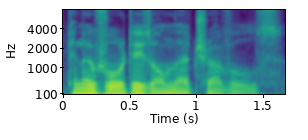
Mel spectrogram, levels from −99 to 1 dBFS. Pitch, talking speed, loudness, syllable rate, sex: 100 Hz, 145 wpm, -15 LUFS, 4.9 syllables/s, male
